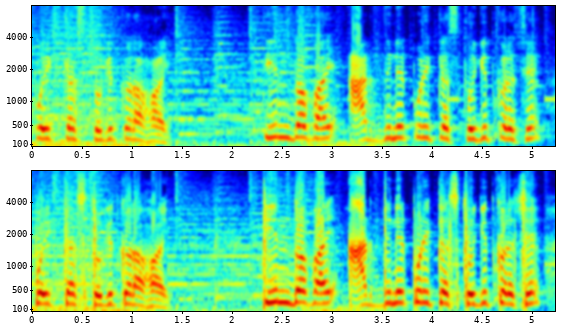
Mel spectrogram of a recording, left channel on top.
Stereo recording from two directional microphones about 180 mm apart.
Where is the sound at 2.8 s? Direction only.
25° right (ahead or behind).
